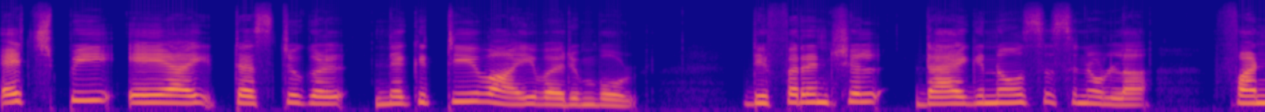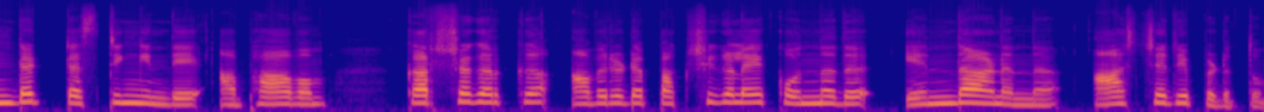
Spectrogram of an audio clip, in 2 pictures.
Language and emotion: Malayalam, neutral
